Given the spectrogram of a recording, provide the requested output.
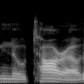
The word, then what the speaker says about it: Notaro: Live is the second album by American comedian Tig Notaro. That's how you pronounce that. – Notaro.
